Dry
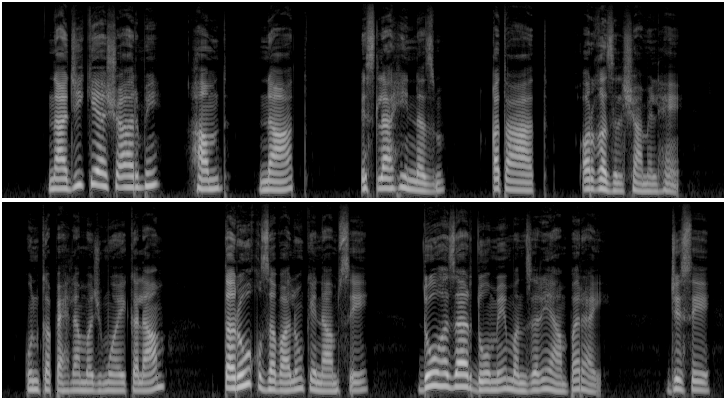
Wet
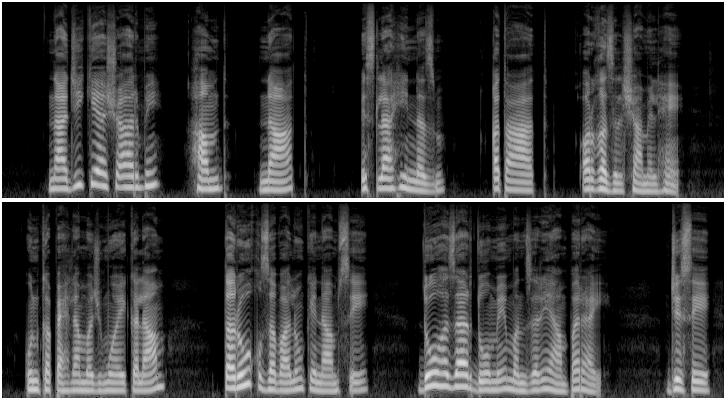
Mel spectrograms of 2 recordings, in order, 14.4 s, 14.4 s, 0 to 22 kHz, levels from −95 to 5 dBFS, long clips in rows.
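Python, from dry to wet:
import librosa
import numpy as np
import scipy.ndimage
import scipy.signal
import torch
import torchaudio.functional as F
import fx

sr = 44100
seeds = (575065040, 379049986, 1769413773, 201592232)

y = fx.rider(x, sr, range_db=4, speed_s=2.0)
y = F.gain(torch.from_numpy(y), 8.0).numpy()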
